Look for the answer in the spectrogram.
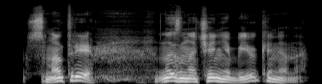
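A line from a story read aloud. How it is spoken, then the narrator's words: Snort, then explaining. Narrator (Russian): хмыкнув, впустился в объяснение Карл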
